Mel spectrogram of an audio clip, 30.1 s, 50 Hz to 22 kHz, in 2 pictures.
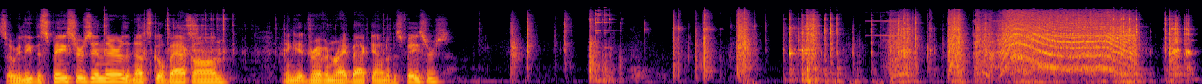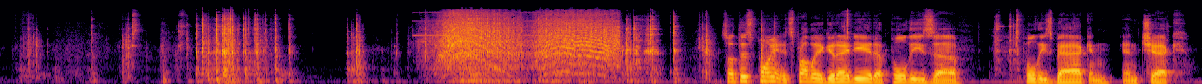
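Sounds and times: tools and parts clinking: 1.2s - 4.0s, 7.0s - 12.7s, 13.3s - 18.8s, 19.4s - 24.7s, 27.3s - 27.9s
cordless drill spinning: 10.9s - 14.3s, 20.2s - 23.2s.

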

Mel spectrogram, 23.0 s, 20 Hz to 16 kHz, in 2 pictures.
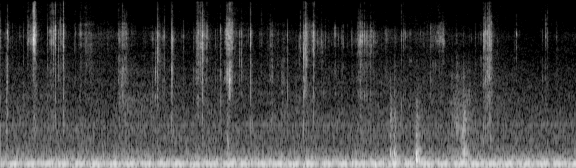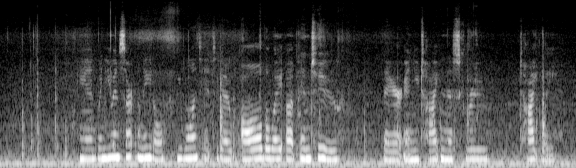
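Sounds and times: light plastic rustles: 0.0s - 9.9s
steady low hum: 0.0s - 23.0s.

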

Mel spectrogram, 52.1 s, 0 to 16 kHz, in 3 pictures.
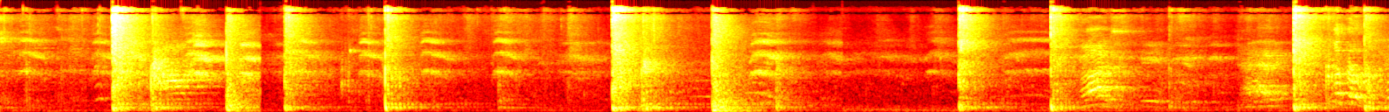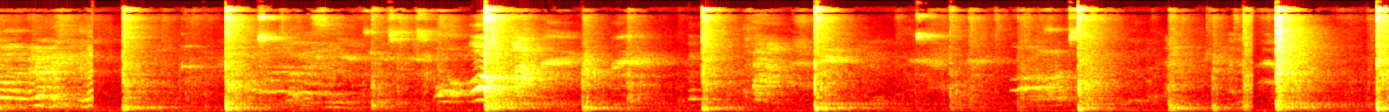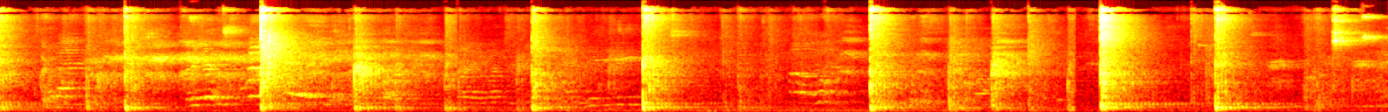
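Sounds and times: volleyball smacks with echo: 1.4s - 5.3s, 7.6s - 10.0s, 12.0s - 13.6s, 16.2s - 17.4s, 18.9s - 19.6s, 20.2s - 20.6s, 26.1s - 26.6s, 29.2s - 31.4s, 32.0s - 35.2s, 35.8s - 36.8s, 38.0s - 38.5s, 39.1s - 40.5s, 41.3s - 41.8s, 42.7s - 44.2s, 45.6s - 51.3s.

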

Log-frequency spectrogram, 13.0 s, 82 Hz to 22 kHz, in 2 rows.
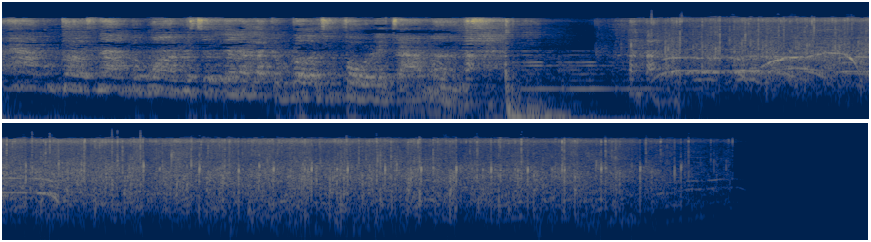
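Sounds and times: audience applauding: 4.7s - 12.2s.

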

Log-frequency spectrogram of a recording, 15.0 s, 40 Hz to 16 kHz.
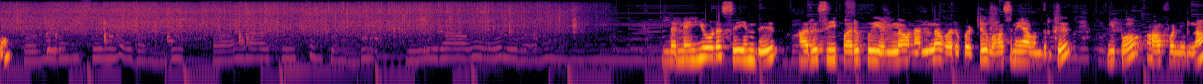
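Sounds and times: grains sizzling in a pan: 0.0s - 8.3s.

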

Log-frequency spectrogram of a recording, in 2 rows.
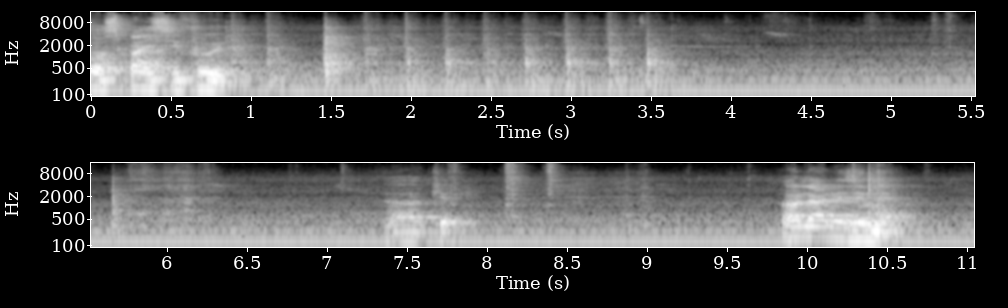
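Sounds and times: knife chopping on wooden board: 0.7s - 3.7s.

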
